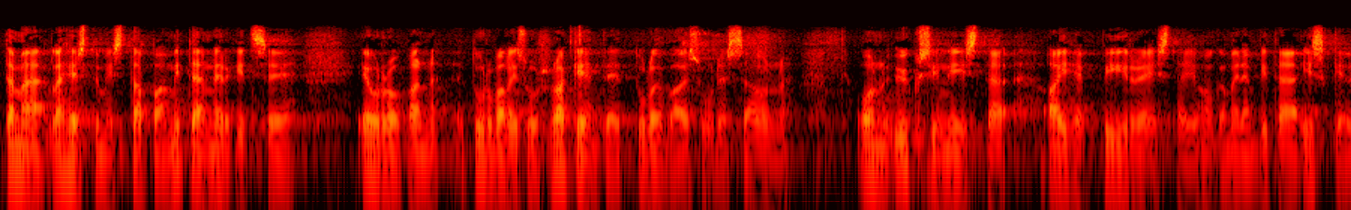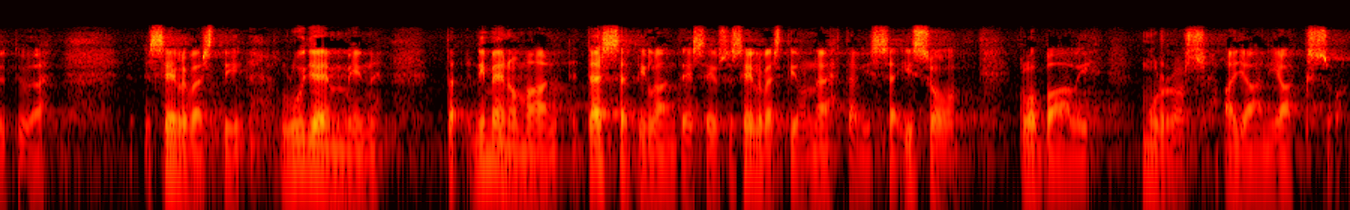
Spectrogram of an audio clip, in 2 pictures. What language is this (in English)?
Finnish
